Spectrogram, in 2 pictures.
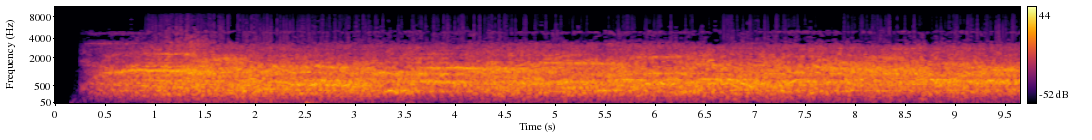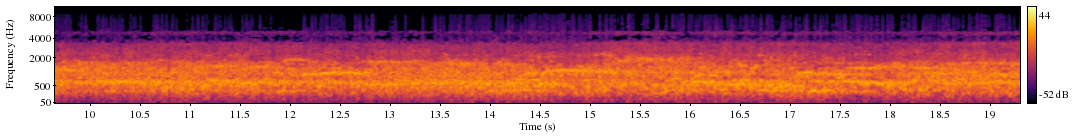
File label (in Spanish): Sonidos del infierno Pozo superprofundo de Kola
